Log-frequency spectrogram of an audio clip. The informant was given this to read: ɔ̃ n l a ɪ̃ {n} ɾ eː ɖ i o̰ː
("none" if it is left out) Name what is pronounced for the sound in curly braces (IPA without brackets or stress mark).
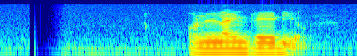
n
